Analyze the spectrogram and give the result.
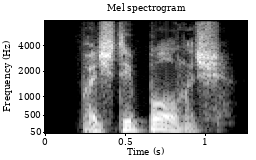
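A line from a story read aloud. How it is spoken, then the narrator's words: Cold. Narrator (Russian): холодно сказал Геральт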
